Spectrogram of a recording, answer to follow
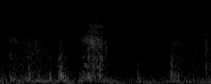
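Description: Faint rustling and brushing of denim jeans being handled, with a soft swish about a second in.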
